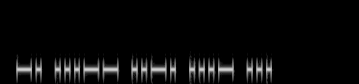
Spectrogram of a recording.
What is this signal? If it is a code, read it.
Morse code, heard as a keyed tone, about 25 wpm, 700 Hz. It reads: N3FVS
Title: USA Call Signs - 5 Characters - Repeated 2x - 25wpm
